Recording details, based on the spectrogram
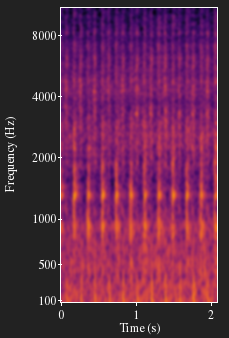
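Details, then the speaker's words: Single-cylinder engine driving a piston pump, started to water vegetables after its crankshaft set was re-oiled to fix a loud knock: soft, even chuffing at about five beats a second with no knock; normal running. "เดี๋ยวผมจะสตาร์ทเครื่องแล้วก็จะไปลดน้ำตามผักนะโอเคครับผมดังนิ่มมากนะ"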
